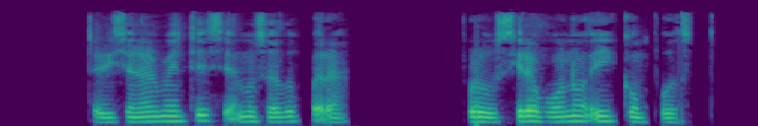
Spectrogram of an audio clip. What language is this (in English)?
Spanish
